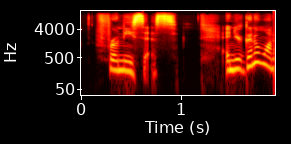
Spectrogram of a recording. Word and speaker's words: phronesis: Phronesis. It's a Greek word pronounced phronesis, and it's usually translated as practical wisdom.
